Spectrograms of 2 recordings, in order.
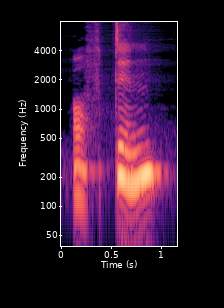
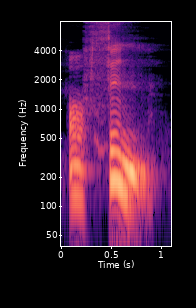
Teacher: Often can be pronounced two ways. By pronouncing the t often or by not pronouncing the t often. Both forms are correct and depend on where you live.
